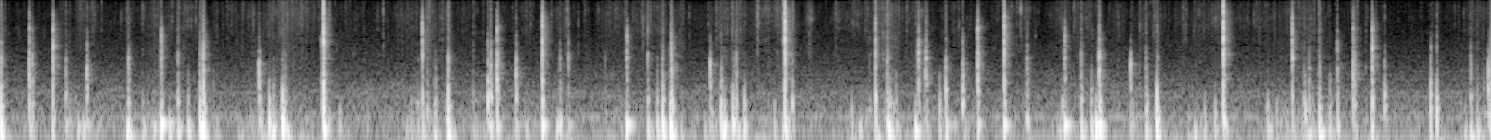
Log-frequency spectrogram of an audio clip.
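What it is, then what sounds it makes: Kraft paper being crumpled. A thin, flat strip of brown kraft paper about a hand-width long is held between both hands in front of two mics and crumpled, stretched and rubbed with fingertips. Quick, dry crackles and sharp snaps come in irregular bursts, with soft low thumps underneath and brief bright crinkles between them, continuing throughout the clip.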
